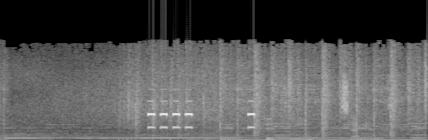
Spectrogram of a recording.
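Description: Electronic workout music with an interval-timer signal: four quick, high electronic beeps, then a fifth beep about half a second later, marking the end of the exercise and the start of the rest period. A heavy bass line comes into the music just after the beeps.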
